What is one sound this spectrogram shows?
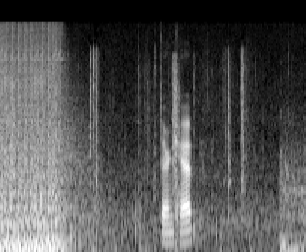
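A gun magazine clicks as it is reloaded.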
